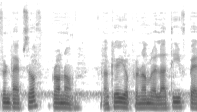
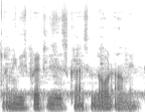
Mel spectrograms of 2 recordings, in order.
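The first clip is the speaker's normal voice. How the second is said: calm, slightly lowered prayer voice with long pauses; leading a prayer; 3 semitones lower, 5 dB quieter than usual. Real, not acted. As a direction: guide a class gently into silent prayer, growing softer to the Amen. Leads class in prayer.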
